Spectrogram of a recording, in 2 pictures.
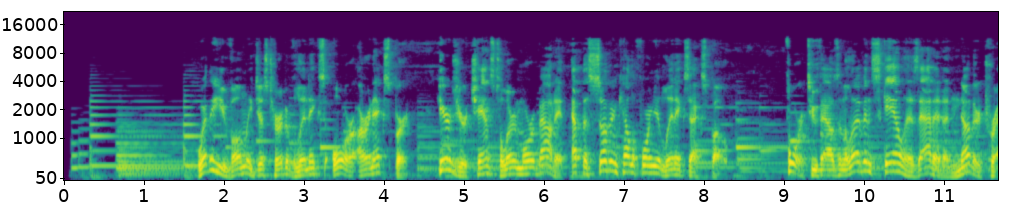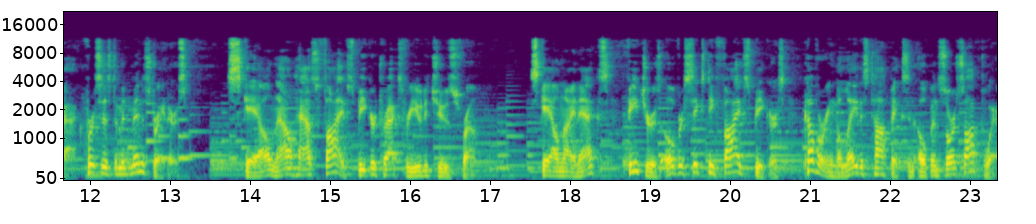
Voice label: audio promo; SCALE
